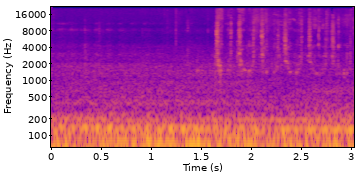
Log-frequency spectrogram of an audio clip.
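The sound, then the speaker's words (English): Steady car-interior road rumble, then halfway through the car's brakes start making a strange, harsh scraping noise in rough pulses that continues to the end. “Your brakes just made a weird noise.”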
